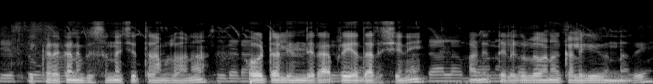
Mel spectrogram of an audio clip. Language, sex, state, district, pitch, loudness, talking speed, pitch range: Telugu, male, Andhra Pradesh, Sri Satya Sai, 100 Hz, -19 LUFS, 110 wpm, 95-115 Hz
